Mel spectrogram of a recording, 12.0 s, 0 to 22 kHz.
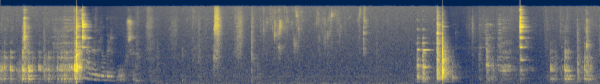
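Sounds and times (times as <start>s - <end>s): water pouring into a bowl: 5.2s - 7.4s.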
